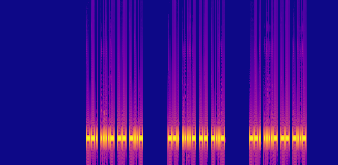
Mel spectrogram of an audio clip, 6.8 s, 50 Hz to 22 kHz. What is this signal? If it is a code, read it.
Morse code, heard as a keyed tone, about 52 wpm, 700 Hz. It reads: G4MX G4MX G4MX
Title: DXCC-100 Call Signs - 4 Characters - Repeated 3x - 50wpm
